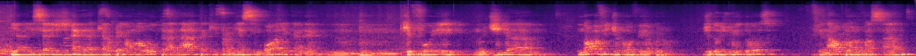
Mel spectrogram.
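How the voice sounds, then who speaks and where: Over noticeable background noise and audible room echo, a man with a medium pitch speaks at a fairly slow pace with fairly even intonation. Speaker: activist. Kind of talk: public talk.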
